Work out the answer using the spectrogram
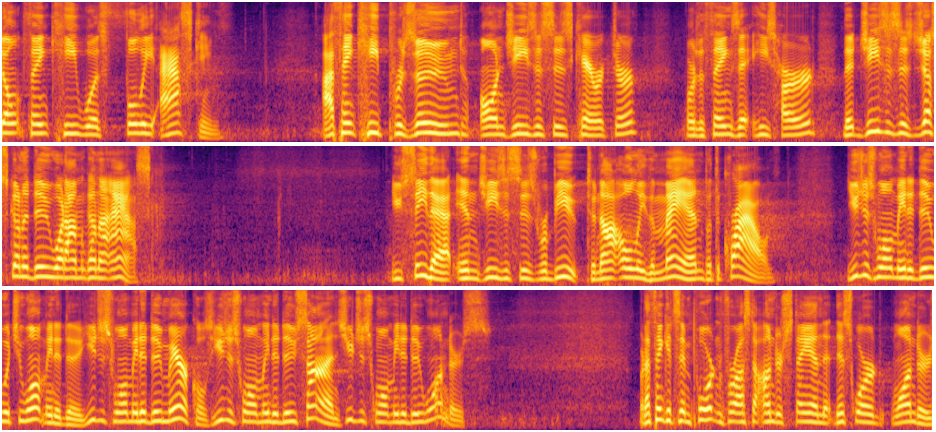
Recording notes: Recorded Live at Brookwood Church on 02.25.2024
